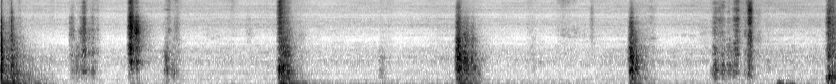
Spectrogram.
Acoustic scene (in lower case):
kitchen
